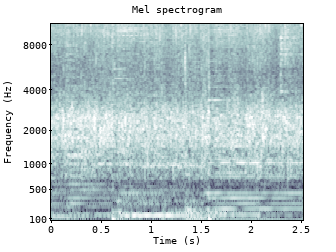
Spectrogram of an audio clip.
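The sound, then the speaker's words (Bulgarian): An audience applauds the people seated beside them with a steady, dense wash of clapping that fills the whole moment, while low sustained tones and a couple of soft thumps sit underneath. “Ако е твой брат в Исус Христос, ръкопляскай му.”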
